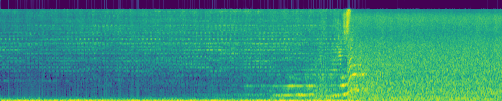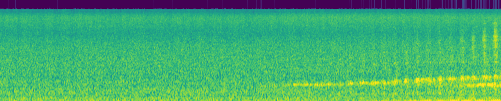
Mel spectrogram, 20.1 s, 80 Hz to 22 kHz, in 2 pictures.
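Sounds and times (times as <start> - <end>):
held rising tone: 0.0 - 8.2, 15.3 - 20.0
low hum: 0.0 - 8.2, 15.3 - 20.0
steady rushing noise: 0.0 - 20.0.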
